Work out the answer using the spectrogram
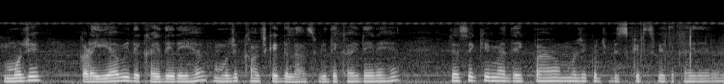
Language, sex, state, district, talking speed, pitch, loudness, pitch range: Hindi, male, Bihar, Katihar, 255 wpm, 140 Hz, -17 LUFS, 135-155 Hz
